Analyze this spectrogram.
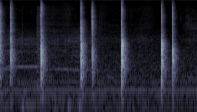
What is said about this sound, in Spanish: En realidad hay que hacer claps. Es para esto.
